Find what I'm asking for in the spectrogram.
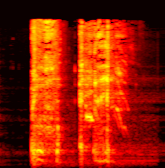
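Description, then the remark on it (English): Two harsh, rasping coughs in close succession, loud, each a strained burst that trails off roughly, sounding painful. “Megan looked back at the obelisk, wincing at how painful the last cough had sounded”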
